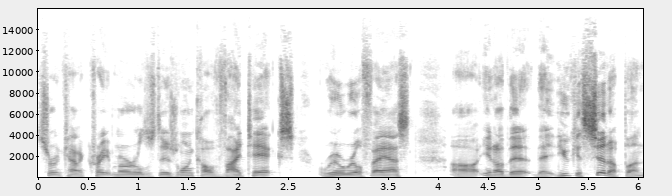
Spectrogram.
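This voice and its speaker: A man speaks in a fairly high pitch with a Mississippi accent. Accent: Mississippi accent, kept. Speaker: horticulturist radio host. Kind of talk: radio call-in show. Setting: radio studio. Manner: laid-back.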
